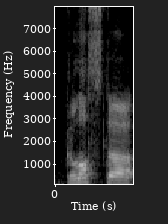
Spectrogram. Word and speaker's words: Gloucester: Lester or Worcester are my favorite yeah Lester Gloucester and there's some really bad like English names I love how Americans say Nottingham - they're like Nottingham like so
